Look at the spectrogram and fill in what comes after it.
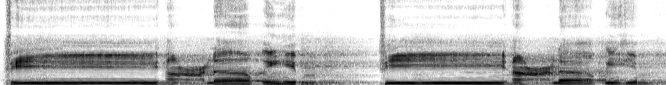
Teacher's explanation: maka bacaan Mad Jaiz munfasil ya harus dibaca panjang lima harakat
